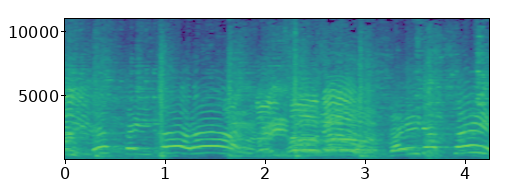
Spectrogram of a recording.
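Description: Crowd of mikoshi bearers shouting a chant together as they carry the portable shrine, many voices in short, repeated rising-and-falling calls.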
